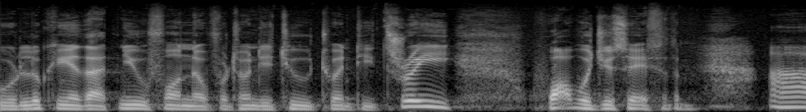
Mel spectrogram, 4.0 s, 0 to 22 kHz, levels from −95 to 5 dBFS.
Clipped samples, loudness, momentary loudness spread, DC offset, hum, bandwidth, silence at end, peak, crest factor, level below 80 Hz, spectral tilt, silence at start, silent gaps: under 0.1%; -28 LUFS; 12 LU; under 0.1%; none; 17.5 kHz; 0 s; -10 dBFS; 18 dB; -72 dBFS; -5 dB/octave; 0 s; none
